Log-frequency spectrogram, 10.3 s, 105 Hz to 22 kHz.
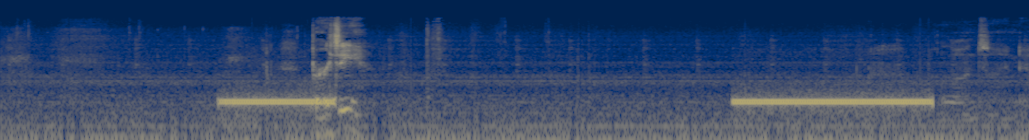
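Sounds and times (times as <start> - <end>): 
electronic phone ringing tone: 2.2 - 3.5, 7.3 - 9.4
speech: 3.4 - 3.7.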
